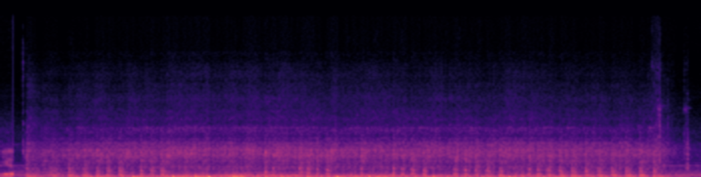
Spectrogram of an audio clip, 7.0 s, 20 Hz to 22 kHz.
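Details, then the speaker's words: 800HP Subaru WRX STI boxer engine after breakdown, cylinder blown out, full of fuel, cranked with a little throttle; starter churns about three turns a second with weak catches, never runs; crank no start. "let's see what it does oh that's the closest it's gotten yet that means it's full of fuel yeah do it again just keep"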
